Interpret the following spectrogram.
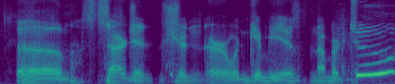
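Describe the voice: In a put-on character voice, a man drones raspy and flat at a very deep, low pitch, moving at a fairly slow pace.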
